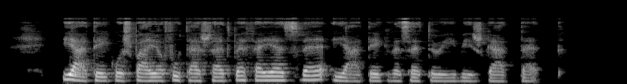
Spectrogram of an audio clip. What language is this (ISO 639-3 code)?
hun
